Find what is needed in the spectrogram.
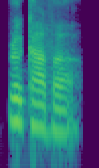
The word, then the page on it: recover: Indian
